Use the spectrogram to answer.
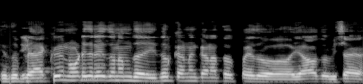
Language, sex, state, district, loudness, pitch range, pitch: Kannada, male, Karnataka, Bijapur, -15 LUFS, 140-180 Hz, 155 Hz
